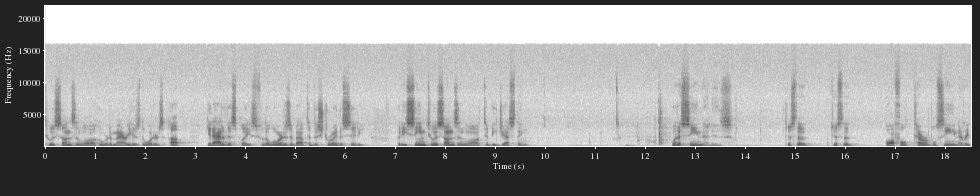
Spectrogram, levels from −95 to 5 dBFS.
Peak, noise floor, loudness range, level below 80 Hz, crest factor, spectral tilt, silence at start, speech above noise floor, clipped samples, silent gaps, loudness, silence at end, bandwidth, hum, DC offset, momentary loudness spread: -18 dBFS; -58 dBFS; 8 LU; -62 dBFS; 22 dB; -3.5 dB/octave; 0 s; 20 dB; under 0.1%; none; -38 LUFS; 0 s; 16.5 kHz; none; under 0.1%; 21 LU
